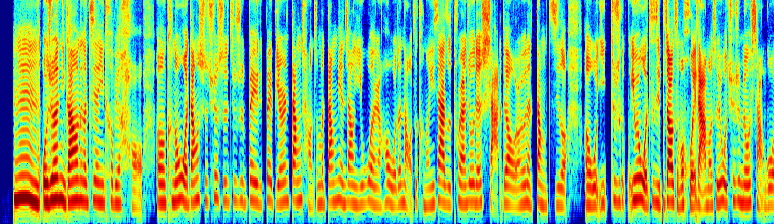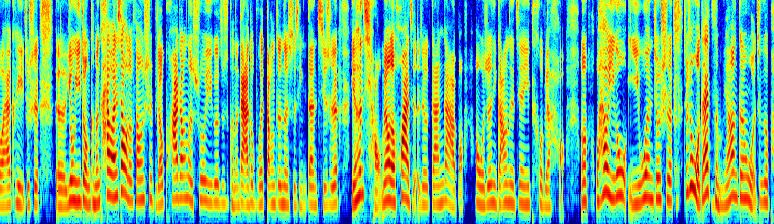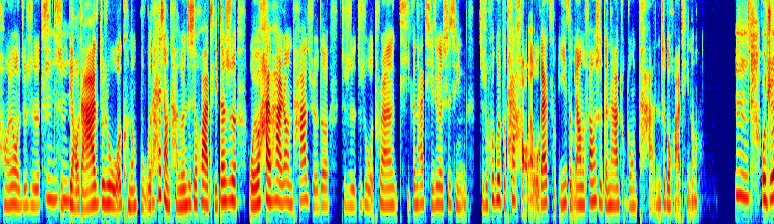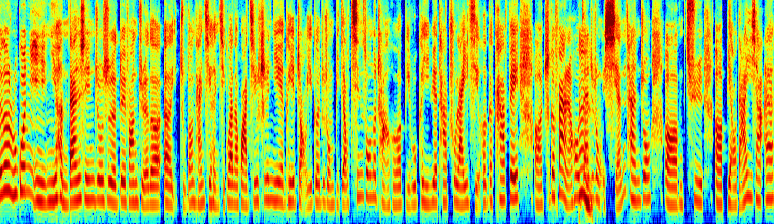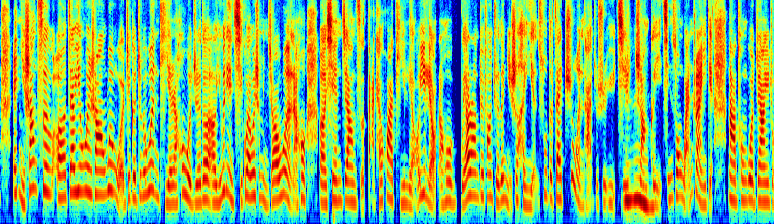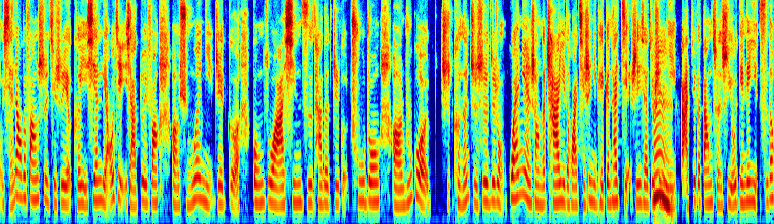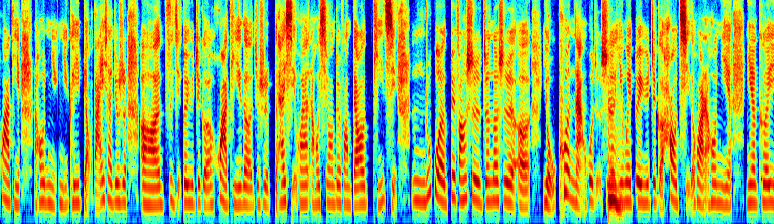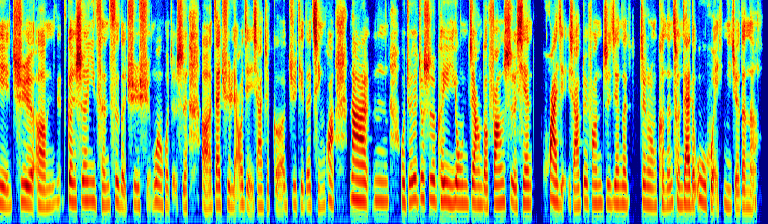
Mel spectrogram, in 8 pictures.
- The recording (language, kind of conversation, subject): Chinese, advice, 如何才能不尴尬地和别人谈钱？
- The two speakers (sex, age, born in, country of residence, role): female, 30-34, China, Germany, advisor; female, 30-34, China, United States, user
- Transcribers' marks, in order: teeth sucking; teeth sucking; teeth sucking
